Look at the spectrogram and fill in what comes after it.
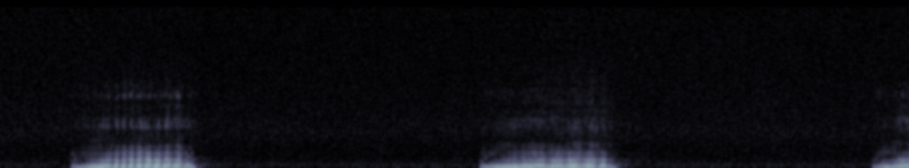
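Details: Dog snoring in its sleep with steady, droning, harmonic snores, each roughly a second long and repeating about every three seconds, three snores in a row over a quiet room background.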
